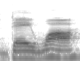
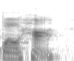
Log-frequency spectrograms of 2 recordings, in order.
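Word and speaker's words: では: So when you're reading this, make sure you read it as dewa, not deha. Like I said in the first lesson, if wa or the ha hiragana is a particle, then it's pronounced as wa.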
